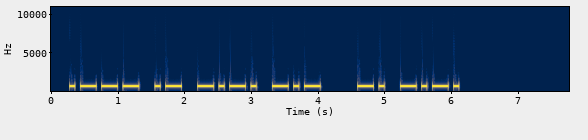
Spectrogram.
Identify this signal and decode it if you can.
Morse code, heard as a keyed tone, about 16 wpm, 700 Hz. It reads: JACK NC
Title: K1USN SST QSO Practice - 15wpm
